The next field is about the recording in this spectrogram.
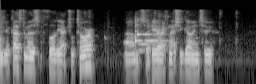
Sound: chime

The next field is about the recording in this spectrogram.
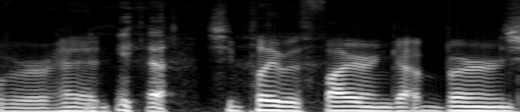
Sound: chuckles

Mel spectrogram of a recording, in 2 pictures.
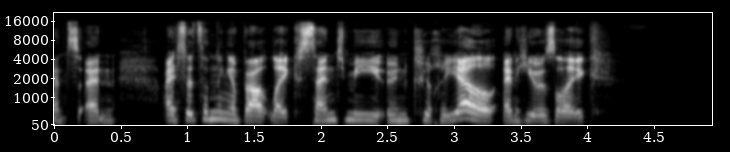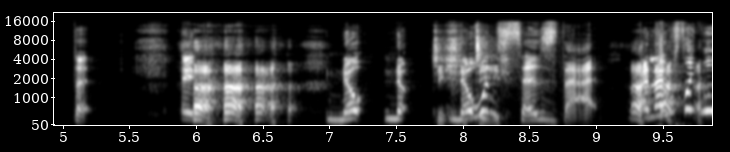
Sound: laughs; stuttering

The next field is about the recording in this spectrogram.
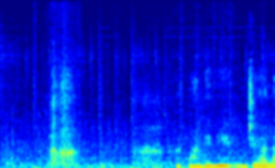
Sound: Sakshi exhales

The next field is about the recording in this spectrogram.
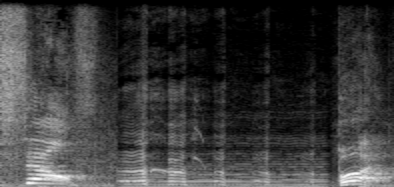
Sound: sobbing

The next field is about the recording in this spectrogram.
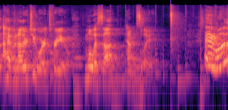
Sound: snap

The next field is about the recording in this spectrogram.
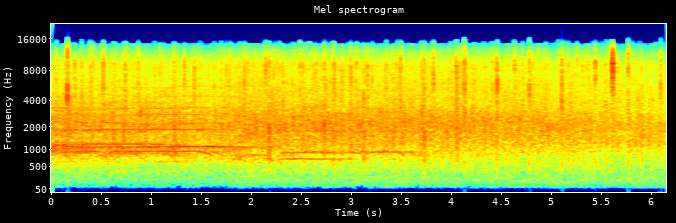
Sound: cheers and clapping

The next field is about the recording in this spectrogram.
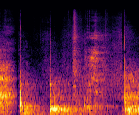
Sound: groans

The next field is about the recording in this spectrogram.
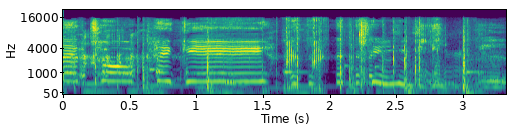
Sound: giggles

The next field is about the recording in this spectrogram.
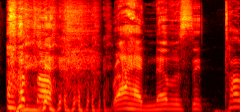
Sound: laughing

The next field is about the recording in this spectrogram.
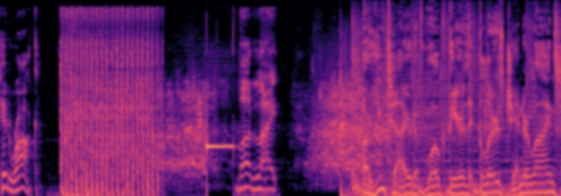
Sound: gunfire

